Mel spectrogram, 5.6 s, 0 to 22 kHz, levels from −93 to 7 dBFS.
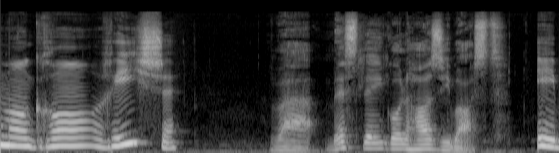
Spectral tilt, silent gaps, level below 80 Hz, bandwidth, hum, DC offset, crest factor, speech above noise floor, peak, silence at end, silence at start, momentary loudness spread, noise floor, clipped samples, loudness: -4 dB/octave; none; -50 dBFS; 15.5 kHz; none; under 0.1%; 16 dB; 33 dB; -6 dBFS; 0 s; 0 s; 15 LU; -56 dBFS; under 0.1%; -22 LUFS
